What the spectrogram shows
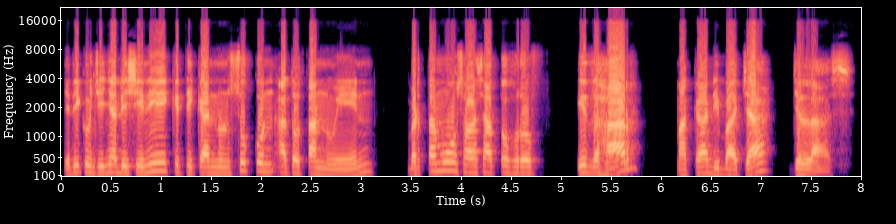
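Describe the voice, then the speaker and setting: A man's voice: on the high side, expressive. A man from Indonesia teaching a tajwid lesson, explaining rules plainly and tagging his sentences with a questioning "ya". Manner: plain explanations, then slow drawn-out chanted recitation of the example verses; often tags sentences with "ya". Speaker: Quran recitation teacher.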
